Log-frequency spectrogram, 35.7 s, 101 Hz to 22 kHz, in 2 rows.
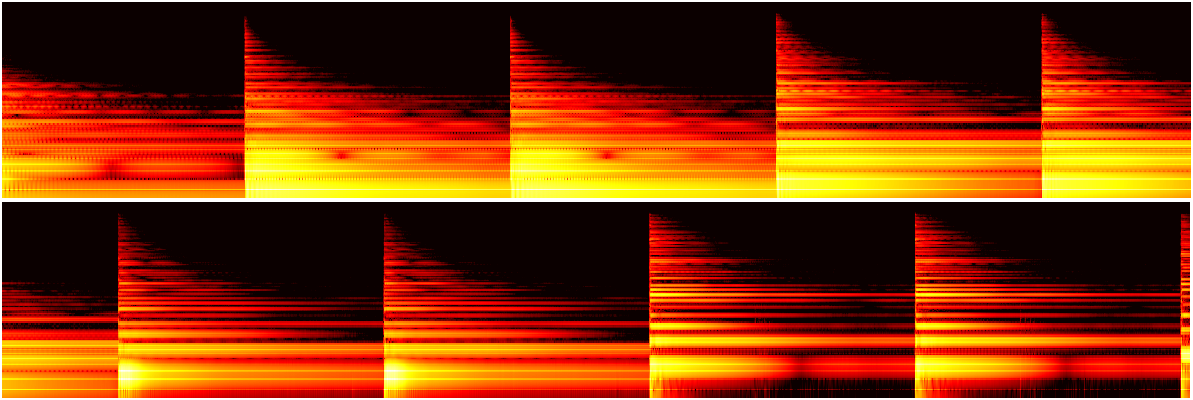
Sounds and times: Music: 0:00.0 - 0:35.6.

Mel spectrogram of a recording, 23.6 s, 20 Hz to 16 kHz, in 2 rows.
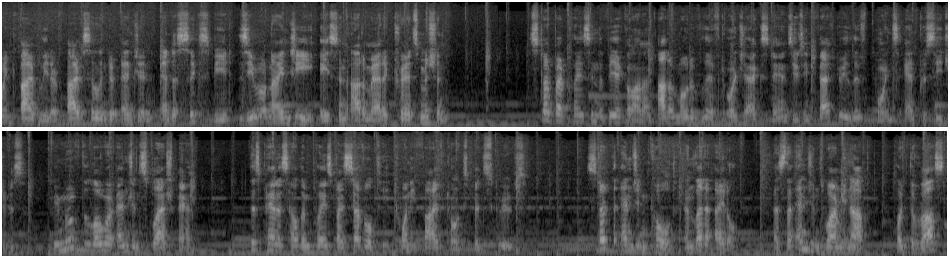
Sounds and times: Speech: 0:00.0 - 0:05.6, 0:06.6 - 0:14.3, 0:14.9 - 0:18.4, 0:19.2 - 0:23.6
Music: 0:00.0 - 0:23.6.

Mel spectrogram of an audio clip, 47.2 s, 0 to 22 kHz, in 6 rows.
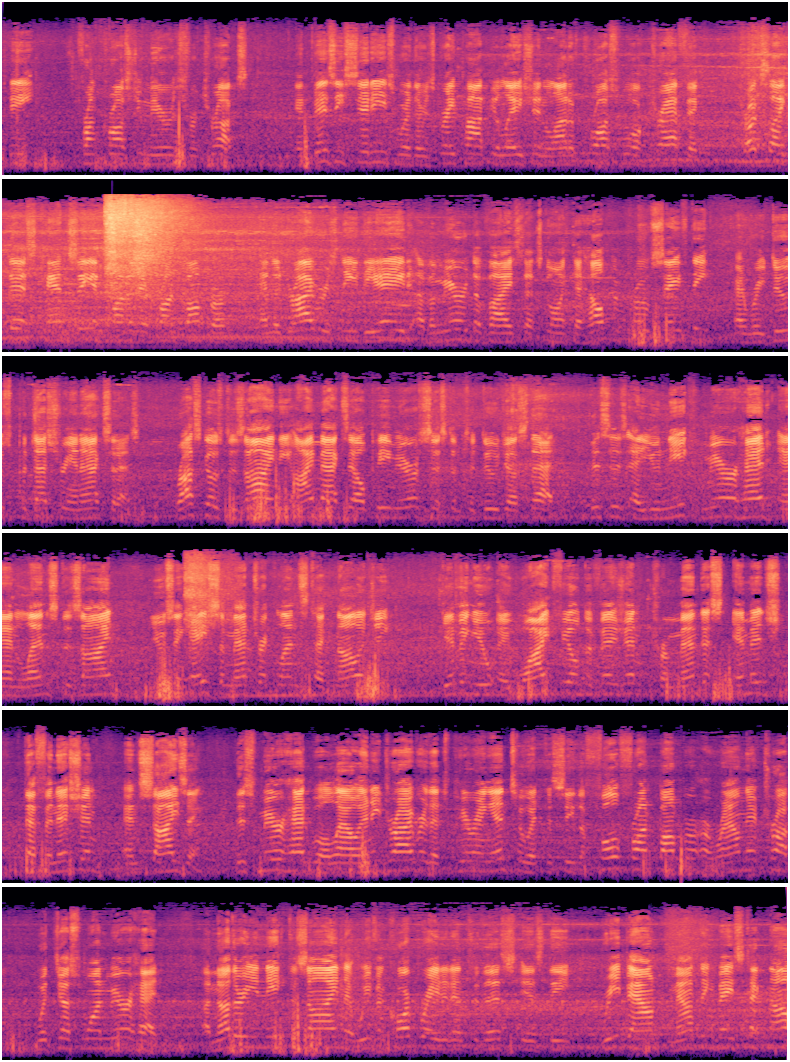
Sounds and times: Speech: 0:00.0 - 0:47.1
Vehicle: 0:00.0 - 0:47.1.

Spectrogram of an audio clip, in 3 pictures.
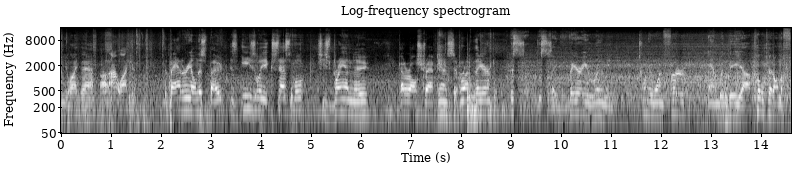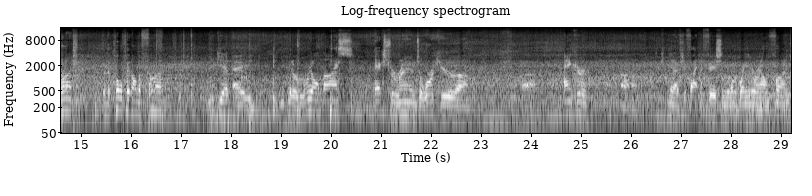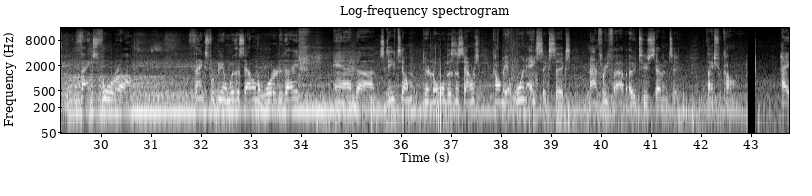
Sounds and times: Speech: 0:00.0 - 0:06.2, 0:06.8 - 0:16.7, 0:17.6 - 0:22.8, 0:23.8 - 0:25.2, 0:25.8 - 0:30.8, 0:31.8 - 0:34.0, 0:34.6 - 0:42.8
Outside, rural or natural: 0:00.0 - 0:43.7.

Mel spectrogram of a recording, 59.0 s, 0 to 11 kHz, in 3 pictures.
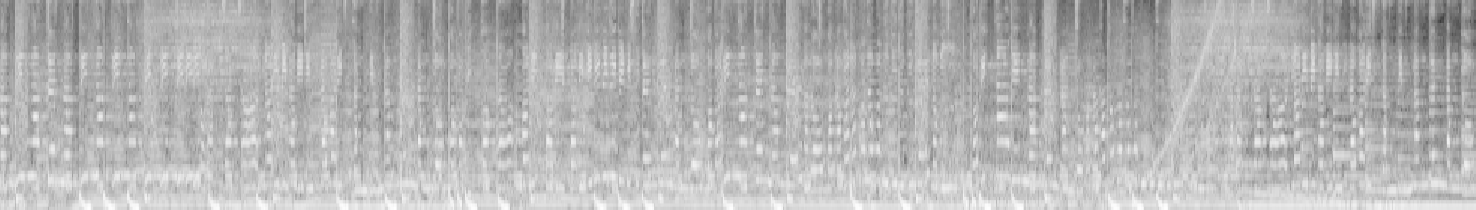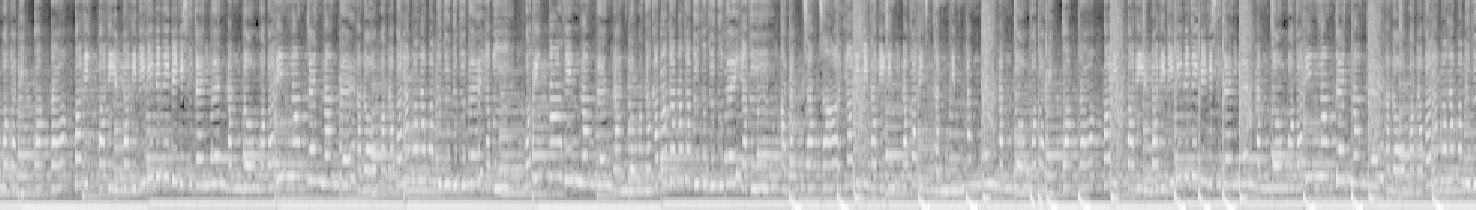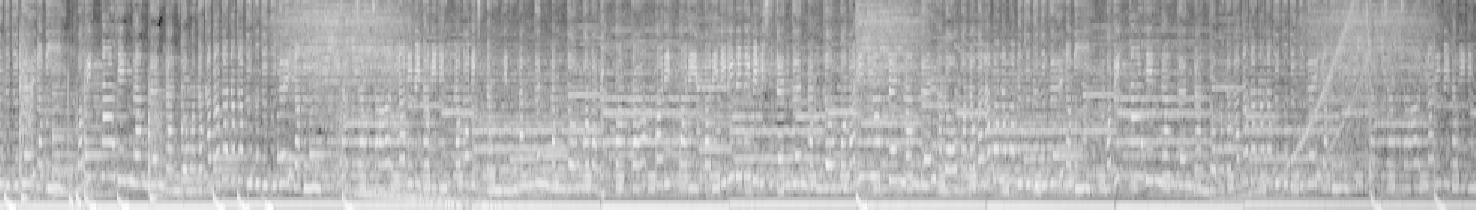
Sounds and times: Music: 0:00.0 - 0:59.0.

